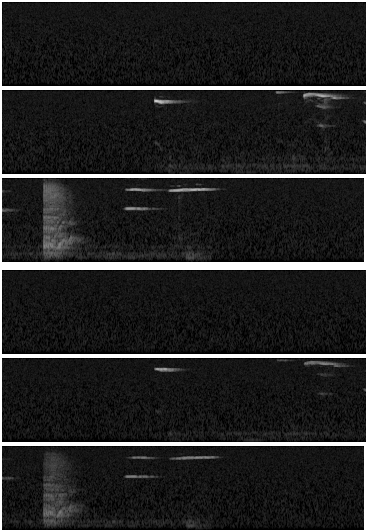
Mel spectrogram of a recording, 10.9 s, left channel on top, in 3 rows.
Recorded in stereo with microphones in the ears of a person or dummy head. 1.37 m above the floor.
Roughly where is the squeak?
Left.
